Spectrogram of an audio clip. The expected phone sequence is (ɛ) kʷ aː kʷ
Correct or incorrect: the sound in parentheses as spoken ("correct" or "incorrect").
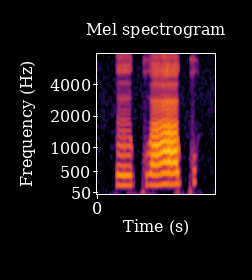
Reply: incorrect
